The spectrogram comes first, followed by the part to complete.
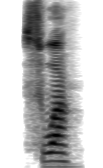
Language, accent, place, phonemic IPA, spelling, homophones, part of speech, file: French, France, Lyon, /swa/, sois, soi / soie / soient / soies / soit, verb, LL-Q150 (fra)-sois.wav
- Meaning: 1. inflection of être 2. inflection of être: first/second-person singular present subjunctive 3. inflection of être: second-person singular imperative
